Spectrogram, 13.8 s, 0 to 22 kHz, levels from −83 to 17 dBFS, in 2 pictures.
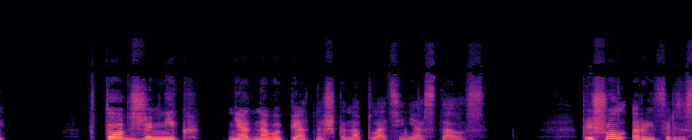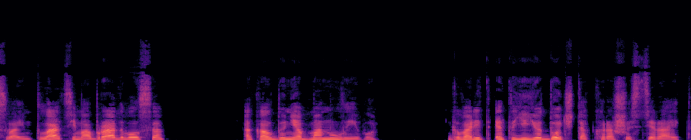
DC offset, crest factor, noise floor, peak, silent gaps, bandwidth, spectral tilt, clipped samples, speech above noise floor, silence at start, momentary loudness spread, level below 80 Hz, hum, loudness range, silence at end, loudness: under 0.1%; 20 dB; -67 dBFS; 0 dBFS; 8.83-9.16 s, 10.87-10.98 s; 13 kHz; -5 dB/octave; under 0.1%; 48 dB; 0.9 s; 12 LU; -68 dBFS; none; 4 LU; 0.15 s; -19 LUFS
